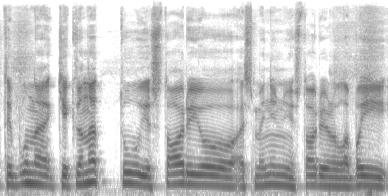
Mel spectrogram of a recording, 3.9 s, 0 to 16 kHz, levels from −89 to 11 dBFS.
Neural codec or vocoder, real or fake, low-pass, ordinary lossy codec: none; real; 14.4 kHz; Opus, 64 kbps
